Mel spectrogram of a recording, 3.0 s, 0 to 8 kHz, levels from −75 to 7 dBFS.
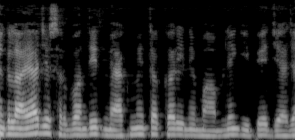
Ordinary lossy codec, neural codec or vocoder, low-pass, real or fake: none; none; 7.2 kHz; real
